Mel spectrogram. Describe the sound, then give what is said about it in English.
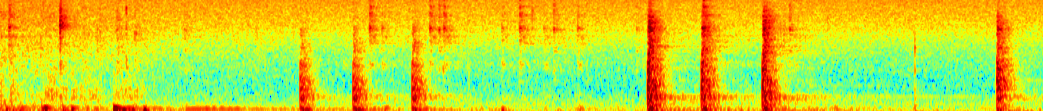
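Light knocks tap on a front door in small spaced groups, roughly three quick taps, a pause, three more, then a single tap, over a faint low hum with no voices. “It's like knocking on the door, like taps.”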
